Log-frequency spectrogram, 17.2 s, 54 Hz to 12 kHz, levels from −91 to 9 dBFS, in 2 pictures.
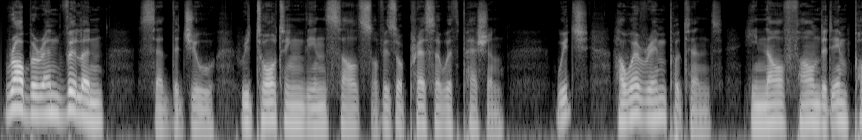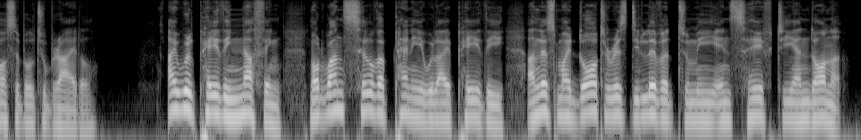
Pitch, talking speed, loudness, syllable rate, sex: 115 Hz, 165 wpm, -21 LUFS, 5.3 syllables/s, male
